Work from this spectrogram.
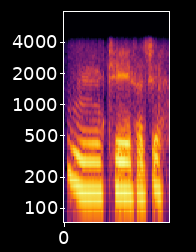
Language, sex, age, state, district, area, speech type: Kashmiri, male, 30-45, Jammu and Kashmir, Bandipora, rural, conversation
